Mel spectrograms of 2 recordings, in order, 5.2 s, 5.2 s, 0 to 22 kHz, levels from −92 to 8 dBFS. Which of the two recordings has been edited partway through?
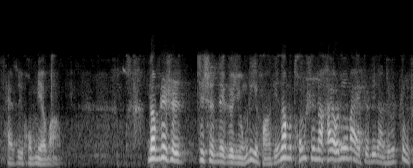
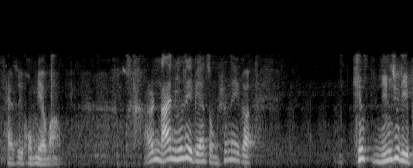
second; 1 cut; at 1.8 s

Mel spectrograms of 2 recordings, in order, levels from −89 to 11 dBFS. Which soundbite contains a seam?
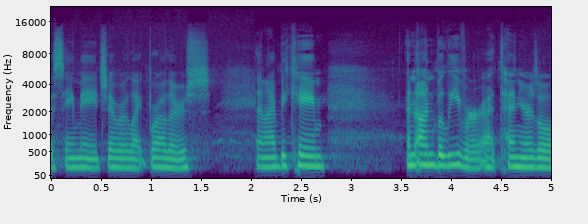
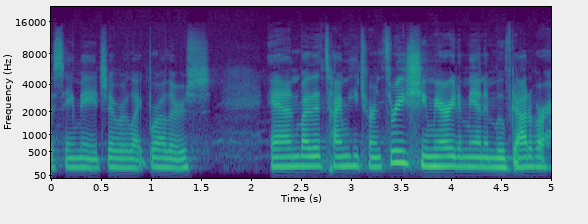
first; 1 cut; at 2.0 s

